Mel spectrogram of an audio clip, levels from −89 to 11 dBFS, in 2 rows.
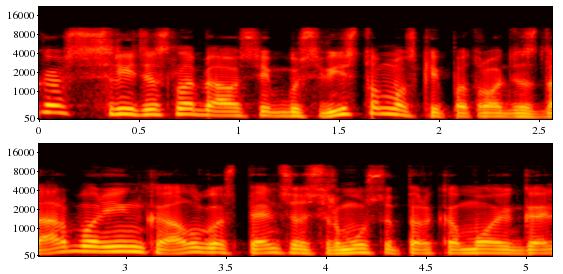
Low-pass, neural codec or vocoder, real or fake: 9.9 kHz; none; real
